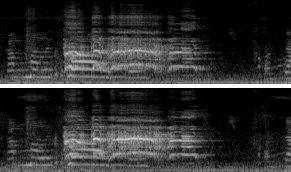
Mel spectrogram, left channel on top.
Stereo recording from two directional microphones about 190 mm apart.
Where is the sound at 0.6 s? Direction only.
35° left (ahead or behind).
